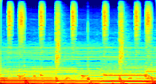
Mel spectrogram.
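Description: Large subwoofer playing a loud, steady deep bass test tone whose pitch steps down about a second and a half in, with short sharp rattles several times a second over it.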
